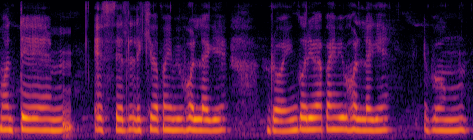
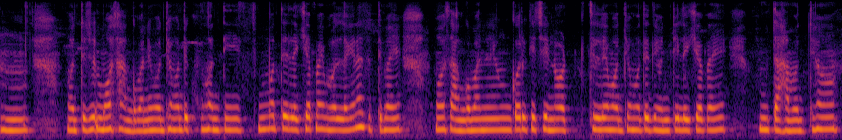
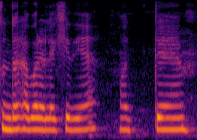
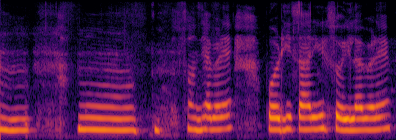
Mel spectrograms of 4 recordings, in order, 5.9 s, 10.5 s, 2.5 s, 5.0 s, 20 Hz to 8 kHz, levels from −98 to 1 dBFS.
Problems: low volume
